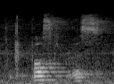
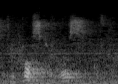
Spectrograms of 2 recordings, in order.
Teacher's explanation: Rise on the “rous”. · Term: Fall-Rise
